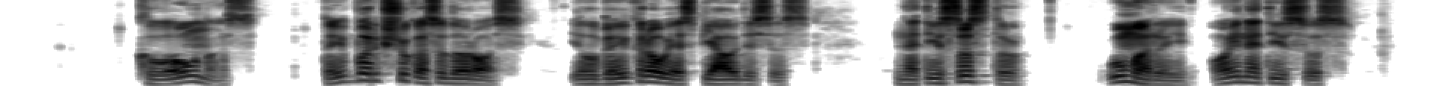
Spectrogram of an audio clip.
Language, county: Lithuanian, Kaunas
